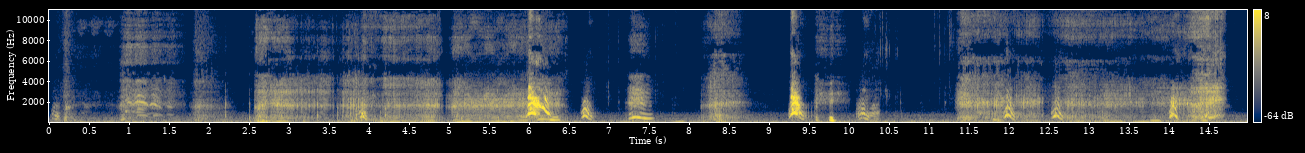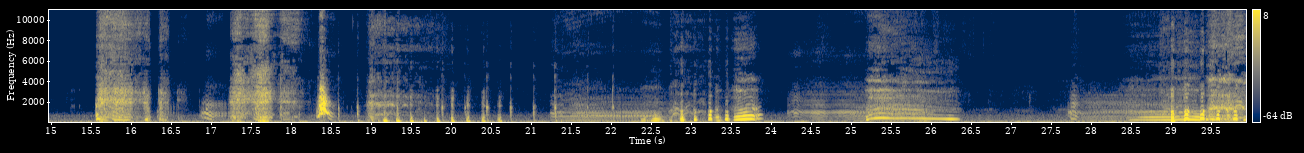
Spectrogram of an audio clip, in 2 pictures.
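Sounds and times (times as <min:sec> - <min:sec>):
dog snoring: 0:01.8 - 0:06.1, 0:11.4 - 0:14.7.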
